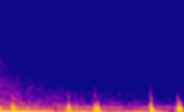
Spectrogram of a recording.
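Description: Dramatic heartbeat sound effect: deep thumps in lub-dub pairs about once a second, over a low drone and a deep bass boom that fades about a second and a half in.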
